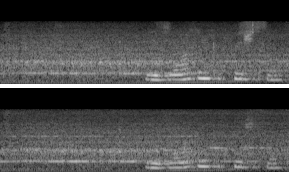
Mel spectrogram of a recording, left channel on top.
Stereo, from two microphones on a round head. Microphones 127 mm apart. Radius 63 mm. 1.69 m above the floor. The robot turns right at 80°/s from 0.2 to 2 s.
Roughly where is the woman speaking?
Ahead left.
